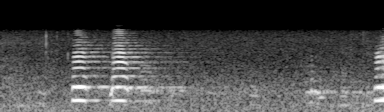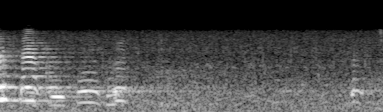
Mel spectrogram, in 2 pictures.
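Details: Trumpeter swans on a lake, part of a couple hundred resting there while migrating south on a calm day, give loud, nasal, horn-like honks in two short bursts of overlapping notes, with fainter calls from farther off between.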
